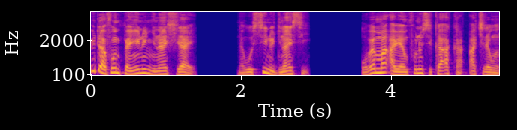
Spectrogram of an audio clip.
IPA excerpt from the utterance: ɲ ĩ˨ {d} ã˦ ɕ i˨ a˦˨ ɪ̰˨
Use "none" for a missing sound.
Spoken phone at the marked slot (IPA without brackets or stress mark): n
